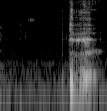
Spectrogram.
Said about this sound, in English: Yes, and extra sweet. Yeah. I'm sure I'm going to have a very loud burp.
